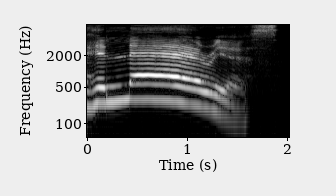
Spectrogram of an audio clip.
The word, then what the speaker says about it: hilarious: I think her jokes are hilarious. Her jokes, your jokes, hilarious. Make the air really long. These r vowels, they can be stretched a lot.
